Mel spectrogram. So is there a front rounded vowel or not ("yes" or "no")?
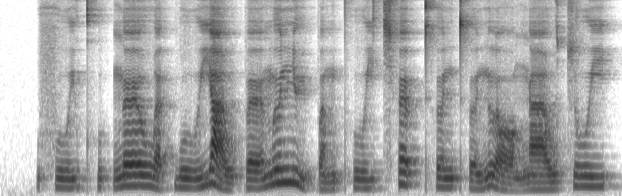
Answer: yes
